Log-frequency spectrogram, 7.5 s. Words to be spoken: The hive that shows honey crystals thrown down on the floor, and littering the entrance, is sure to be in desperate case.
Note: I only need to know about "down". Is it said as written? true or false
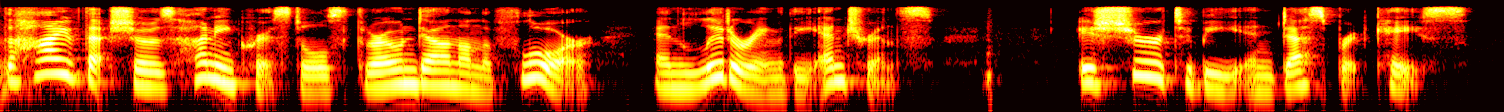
true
